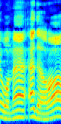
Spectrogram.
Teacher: বামে হামজা মধ্যে মুনফাসিল তিন আলিফ টেনে পড়তে হবে ওয়ামা আদ দাল কলকলার হরফ ধাক্কা দিয়ে পড়তে হবে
